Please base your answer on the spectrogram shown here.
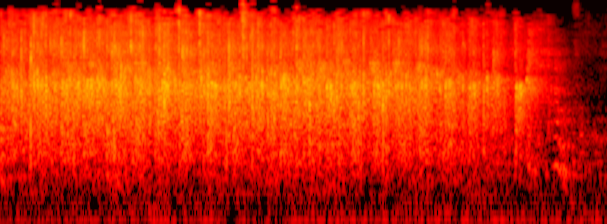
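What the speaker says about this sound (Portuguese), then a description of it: "receba os aplausos de toda a nossa plateia" A seated audience at a Caravana opening event gives sustained loud applause that carries on evenly for several seconds, then thins out and fades near the end.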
